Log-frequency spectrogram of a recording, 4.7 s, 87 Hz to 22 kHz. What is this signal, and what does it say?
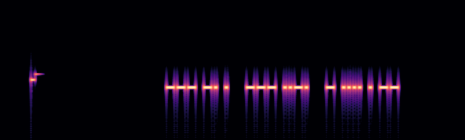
Morse code, heard as a keyed tone, about 44 wpm, 700 Hz. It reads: ONE OF THEM
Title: Sets of 3 Words 45wpm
